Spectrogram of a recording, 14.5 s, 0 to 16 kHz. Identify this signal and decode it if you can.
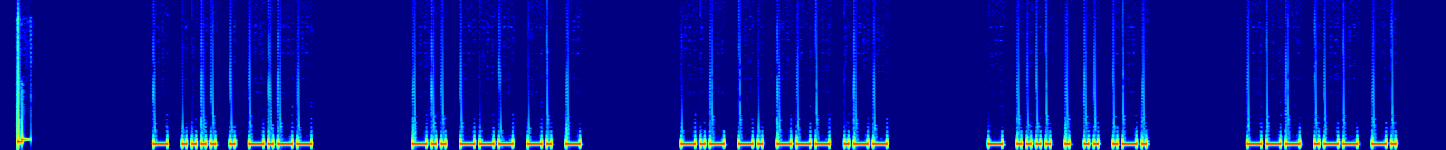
Morse code, heard as a keyed tone, about 25 wpm, 700 Hz. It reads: THEY DONT KNOW THEIR OWN
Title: 3x Word-Spacing - Sentences from Top 300 Words - 25wpm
